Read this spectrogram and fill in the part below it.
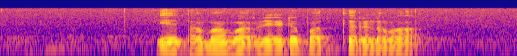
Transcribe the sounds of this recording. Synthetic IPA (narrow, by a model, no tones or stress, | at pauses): eːt̪amaːmaɾnəjəʈəpat̪kəɾənəʋaː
